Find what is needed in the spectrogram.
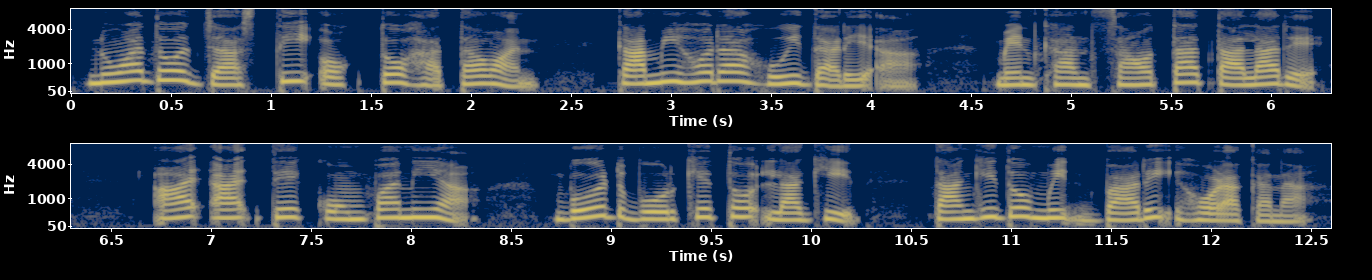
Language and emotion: Santali, neutral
